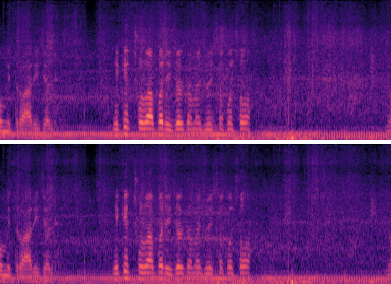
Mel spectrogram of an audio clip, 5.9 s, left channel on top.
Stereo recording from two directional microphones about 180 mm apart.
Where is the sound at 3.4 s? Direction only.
5° right (ahead or behind).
